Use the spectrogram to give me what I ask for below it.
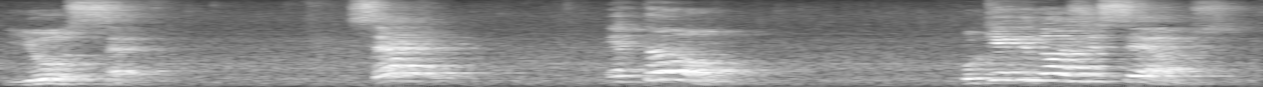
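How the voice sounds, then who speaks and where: A man teaching a class in a slow, deliberate way, his fairly high voice swinging widely up and down as he repeats each key word. He keeps checking that his listeners follow and cheers them on. The voice sits well back from the mic in a very echoey room with faint background noise. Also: a bit bright, distant mic. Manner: repeats key words slowly, checks in with "tá?" and "certo?"; encouraging, addresses viewers as "minha gente". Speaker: Hebrew teacher. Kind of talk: classroom-style lecture at a board.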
